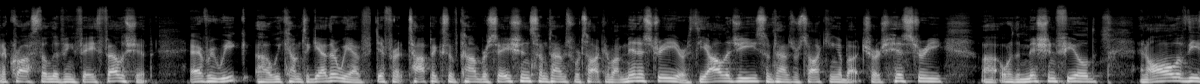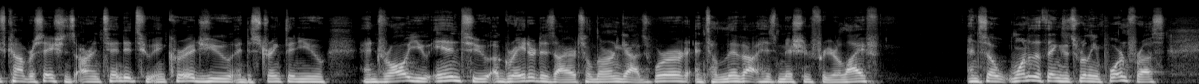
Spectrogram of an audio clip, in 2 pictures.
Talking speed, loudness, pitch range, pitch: 205 wpm, -18 LUFS, 120-140 Hz, 130 Hz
